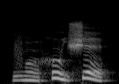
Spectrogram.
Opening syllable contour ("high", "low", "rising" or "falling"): low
